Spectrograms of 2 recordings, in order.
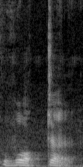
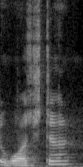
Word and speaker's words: Wachter: Third कैरेक्टर इज वॉक्टर। Some people pronounce it वॉचटर, some people says वॉक्टर, so whatever may be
